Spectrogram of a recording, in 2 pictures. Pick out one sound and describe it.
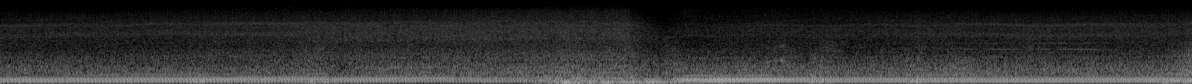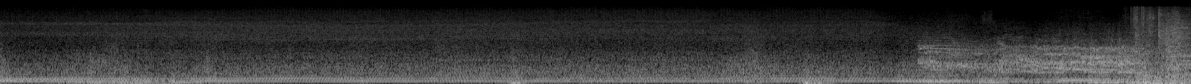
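A car engine hums steadily as a car drives along a road.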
